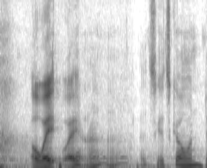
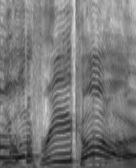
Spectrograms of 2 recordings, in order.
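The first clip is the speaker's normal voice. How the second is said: slow, high prize reveal; game show host; 9 dB louder, much slower than usual. Pretend. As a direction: stretch it out like a TV host.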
